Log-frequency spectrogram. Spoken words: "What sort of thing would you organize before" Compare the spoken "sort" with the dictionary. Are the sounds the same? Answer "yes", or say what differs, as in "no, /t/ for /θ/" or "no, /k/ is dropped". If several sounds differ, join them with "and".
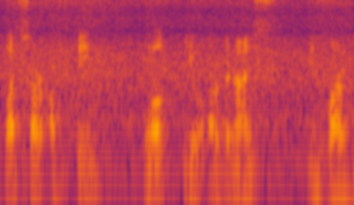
yes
